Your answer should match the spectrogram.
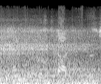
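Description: A man's voice over a loud, steady low rumble of vehicle noise.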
